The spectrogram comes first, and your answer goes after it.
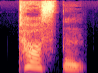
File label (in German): "Thorsten", deutsch, jungennamen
